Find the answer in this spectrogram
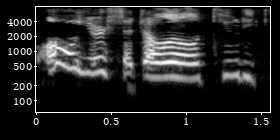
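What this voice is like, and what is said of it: Cutesy baby-talk voice. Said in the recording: “it is very difficult not to baby talk to these kittens ... the kittens get talked to in character voices sometimes”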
